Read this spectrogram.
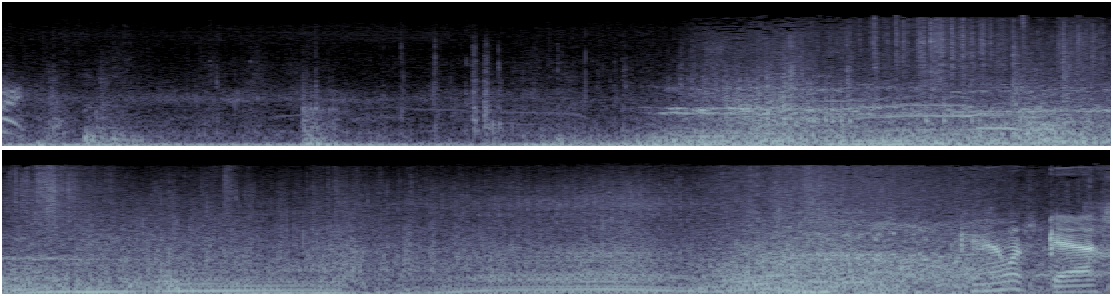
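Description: A truck engine rumbles as it drives.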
